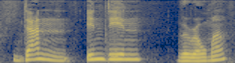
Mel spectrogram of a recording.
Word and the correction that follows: Varoma: Hm, Varoma. – Varoma. – Ja, das äh, wird leider nicht ganz so cool ausgesprochen. Veroma klingt cool.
